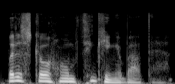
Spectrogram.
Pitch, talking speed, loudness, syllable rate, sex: 115 Hz, 240 wpm, -17 LUFS, 5.7 syllables/s, male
